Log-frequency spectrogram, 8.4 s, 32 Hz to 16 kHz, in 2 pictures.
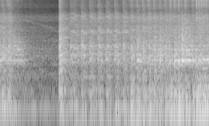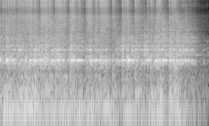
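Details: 1995 Jeep Wrangler YJ engine's first start in years after the bad fuel pump and rotten gasoline were replaced with a new pump and filter: it fires after a short crank and runs steadily with no stumbling, partly covered by cheering and clapping.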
